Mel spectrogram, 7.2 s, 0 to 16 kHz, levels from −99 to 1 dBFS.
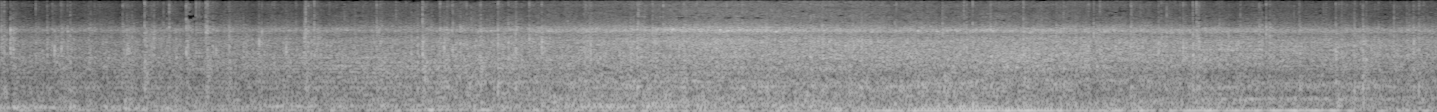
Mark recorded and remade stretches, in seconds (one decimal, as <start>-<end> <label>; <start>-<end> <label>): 0.0-7.2 recorded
